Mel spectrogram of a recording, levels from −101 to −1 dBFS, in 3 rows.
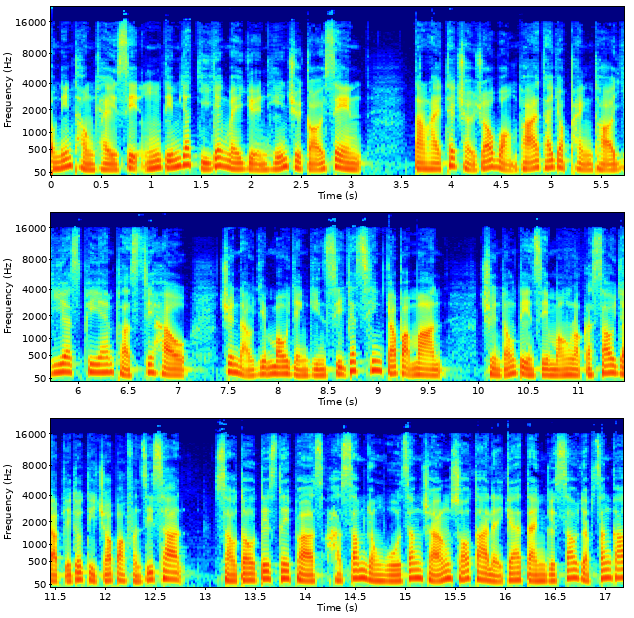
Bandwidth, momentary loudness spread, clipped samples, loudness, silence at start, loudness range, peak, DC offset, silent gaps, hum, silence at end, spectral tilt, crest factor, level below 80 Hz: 16 kHz; 4 LU; under 0.1%; -20 LUFS; 0 s; 2 LU; -2 dBFS; under 0.1%; none; none; 0 s; -6.5 dB/octave; 18 dB; -48 dBFS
